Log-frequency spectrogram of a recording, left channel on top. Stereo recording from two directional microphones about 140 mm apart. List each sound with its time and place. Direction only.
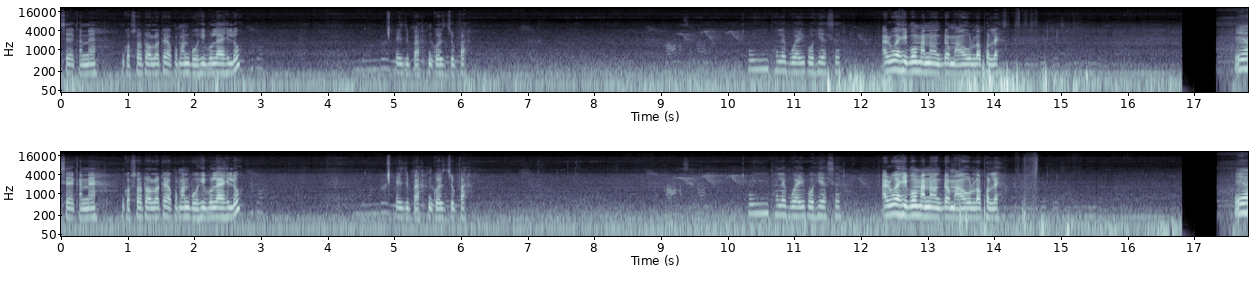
0.0 s speech: 5° right (ahead or behind)
4.9 s speech: centre (ahead or behind)
10.2 s speech: 20° right (ahead or behind)
12.3 s a man's voice: centre (ahead or behind); by 14.1 s 20° left (ahead or behind)
14.8 s vehicle: 20° left (ahead or behind)
17.6 s speech: 15° right (ahead or behind)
